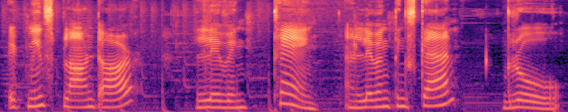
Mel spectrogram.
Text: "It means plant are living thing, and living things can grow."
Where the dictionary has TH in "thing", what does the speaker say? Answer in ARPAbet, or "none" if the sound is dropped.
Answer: T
